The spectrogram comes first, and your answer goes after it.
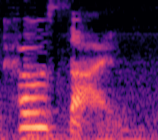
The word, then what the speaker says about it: cos: still pronounced like sine, and we abbreviate the word cosine like C-O-S, but it's still also pronounced like cosine.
